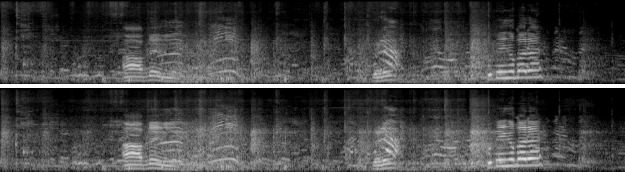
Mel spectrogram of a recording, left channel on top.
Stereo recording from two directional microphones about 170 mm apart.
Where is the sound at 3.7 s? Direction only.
10° left (ahead or behind).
